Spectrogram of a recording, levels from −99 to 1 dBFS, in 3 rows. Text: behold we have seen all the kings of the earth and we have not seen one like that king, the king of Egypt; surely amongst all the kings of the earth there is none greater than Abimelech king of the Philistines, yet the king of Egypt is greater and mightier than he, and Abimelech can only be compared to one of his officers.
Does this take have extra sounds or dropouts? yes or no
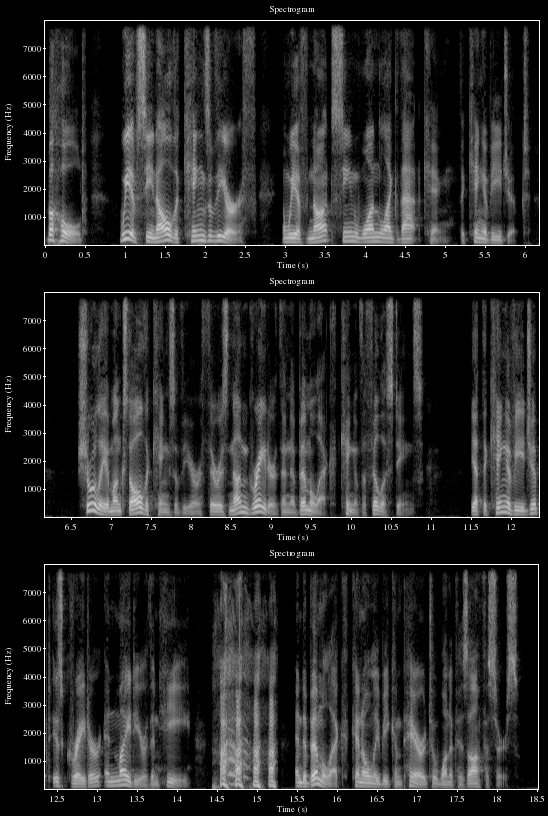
yes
